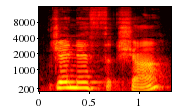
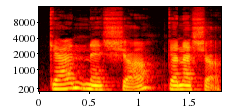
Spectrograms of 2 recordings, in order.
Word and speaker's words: Ganesha: Ask Jenethsha, I can't pronounce that, Ganesha, that's it.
